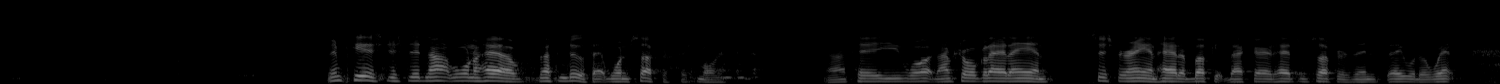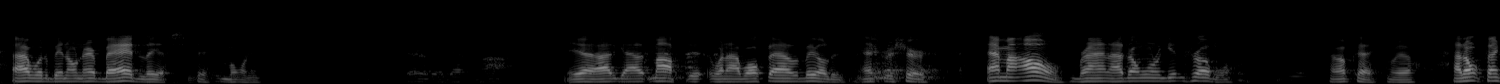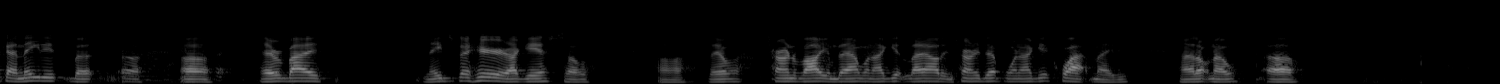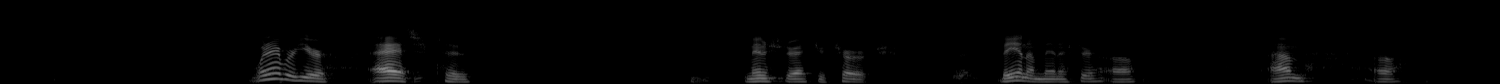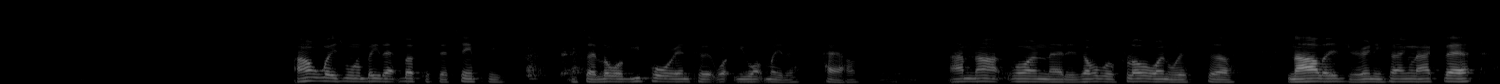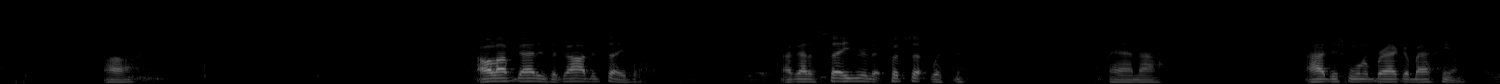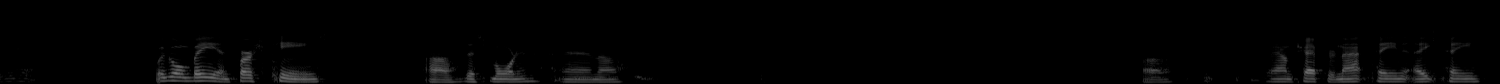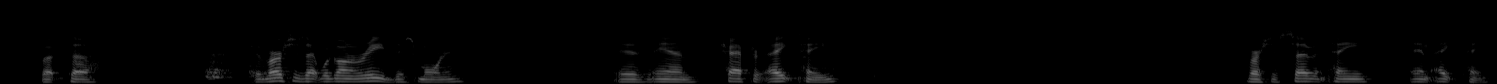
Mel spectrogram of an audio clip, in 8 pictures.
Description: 17-18 Service Type: Morning Worship « The Forgiveness Of Sins Are We Mature Christians Or Babes On Milk?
